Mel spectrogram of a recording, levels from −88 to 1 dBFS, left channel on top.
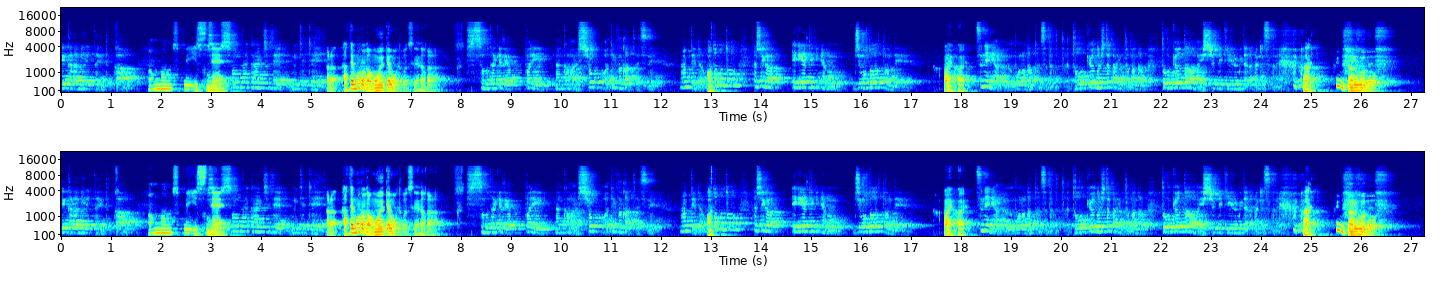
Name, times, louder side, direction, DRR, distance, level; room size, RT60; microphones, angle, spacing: voice 1, 0.0-1.9 2.7-5.3 8.1-9.0 9.3-14.3 14.6-15.5 15.8-17.1 17.6-17.9 18.3-24.9 25.6-26.5, equal, 5° left, -2 dB, 7.3 m, -45 dB
voice 2, 1.7-3.2 5.3-7.6 12.9-13.0 17.7-18.1 24.8-25.0 25.5-26.3, right 1 dB, 25° right, 8 dB, 1.1 m, -28 dB
24.5 x 22.5 x 5.5 m, 1.1 s
head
